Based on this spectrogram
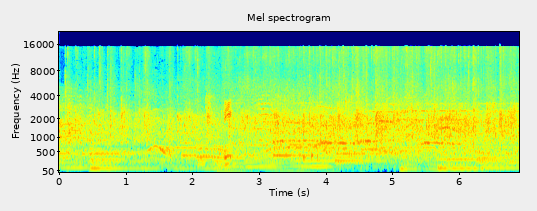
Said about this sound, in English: Your family's misbehaving. They make everyone clap, so.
